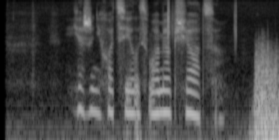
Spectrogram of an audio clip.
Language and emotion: Russian, sad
